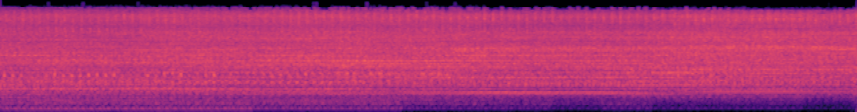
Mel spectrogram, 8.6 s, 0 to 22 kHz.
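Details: '03 Subaru Forester, 178k miles, ~150 miles after head repair for a dropped valve guide, cold idle: light quick uneven ticking, about three a second, from driver-side front exhaust valve with .029 clearance vs about .010; adjustment cured it.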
